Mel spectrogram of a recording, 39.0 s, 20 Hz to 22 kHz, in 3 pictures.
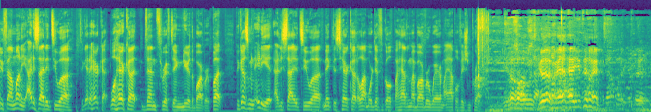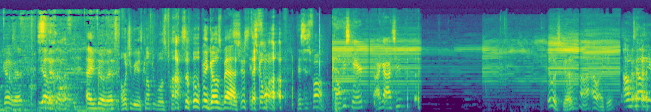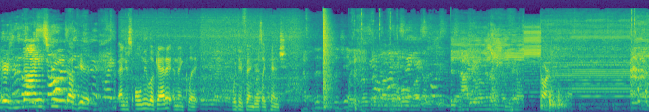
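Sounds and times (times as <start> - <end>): person laughing: 17.9 - 19.0, 20.9 - 21.5, 38.6 - 39.0
electric hair clippers buzzing: 19.6 - 25.5, 29.5 - 32.1, 35.1 - 39.0
voice: 24.0 - 37.4.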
